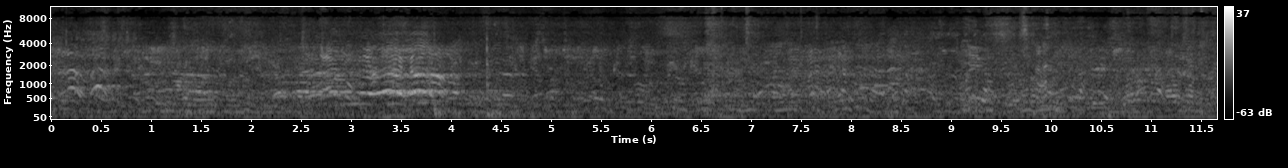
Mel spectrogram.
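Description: Young men shout and call to each other across an open outdoor pitch.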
